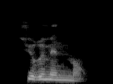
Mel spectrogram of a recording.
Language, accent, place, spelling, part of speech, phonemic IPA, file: French, France, Lyon, surhumainement, adverb, /sy.ʁy.mɛn.mɑ̃/, LL-Q150 (fra)-surhumainement.wav
- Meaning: superhumanly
